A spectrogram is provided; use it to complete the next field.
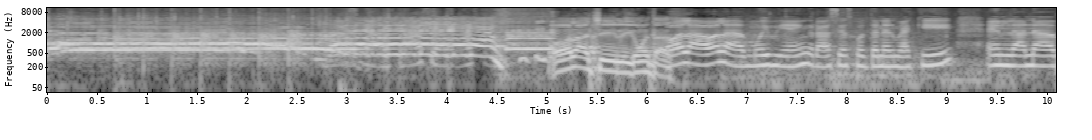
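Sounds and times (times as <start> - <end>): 
scattered claps: 0.0 - 2.9
audience cheering with whoops and shouts: 0.0 - 4.6
speech: 4.5 - 10.0.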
